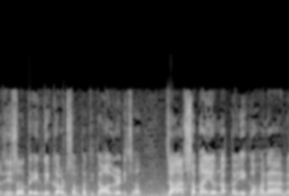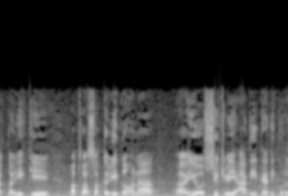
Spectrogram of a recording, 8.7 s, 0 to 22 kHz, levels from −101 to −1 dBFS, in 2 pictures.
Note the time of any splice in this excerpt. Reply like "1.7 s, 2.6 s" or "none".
2.3 s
